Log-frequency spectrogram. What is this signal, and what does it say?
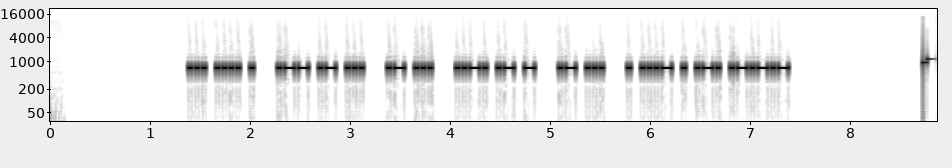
Morse code, heard as a keyed tone, about 36 wpm, 700 Hz. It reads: SHE WAS AS FAT AS EVER.
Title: Sentences from Top 1000 Words - Review Part 4 - 35wpm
